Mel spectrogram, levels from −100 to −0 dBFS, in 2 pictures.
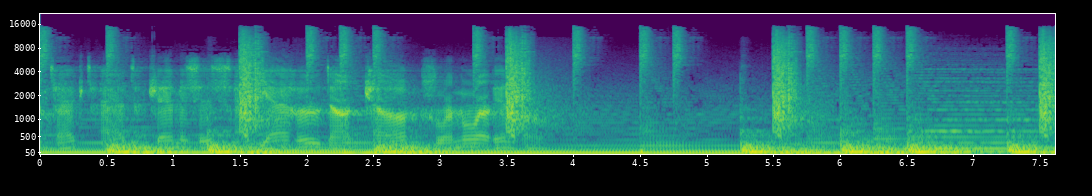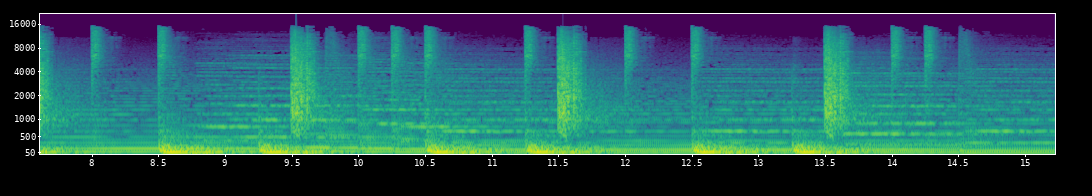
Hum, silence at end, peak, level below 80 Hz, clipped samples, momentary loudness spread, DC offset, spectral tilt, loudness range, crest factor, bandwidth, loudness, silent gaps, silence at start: none; 0 s; 0 dBFS; -16 dBFS; under 0.1%; 10 LU; under 0.1%; -4.5 dB/octave; 2 LU; 14 dB; 15.5 kHz; -16 LUFS; none; 0 s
